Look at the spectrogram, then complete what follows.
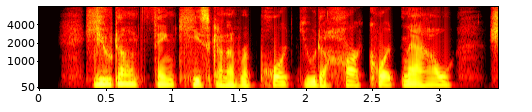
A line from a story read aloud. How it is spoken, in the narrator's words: She hisses, her eyes flashing daggers at me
